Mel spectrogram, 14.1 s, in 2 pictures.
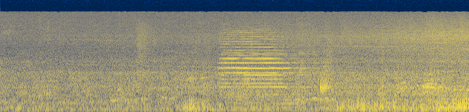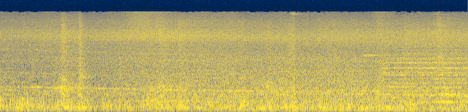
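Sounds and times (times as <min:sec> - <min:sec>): train wheels rumbling on rails: 0:04.6 - 0:14.0.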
